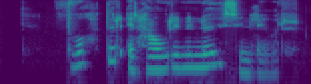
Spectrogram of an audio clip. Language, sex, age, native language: Icelandic, female, 30-39, Icelandic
